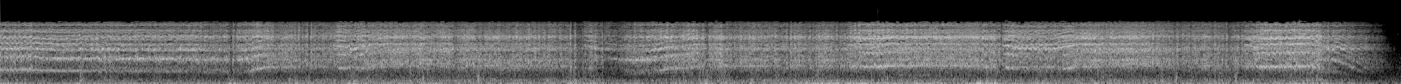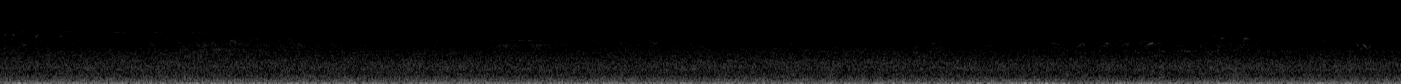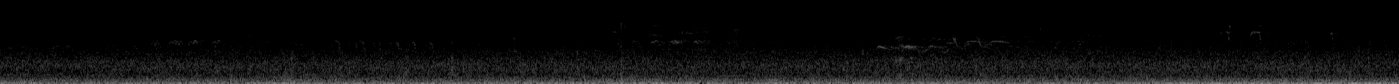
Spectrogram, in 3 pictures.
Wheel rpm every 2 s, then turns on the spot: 160, 200, 220, 200, 230, 220, 140, 0, 0, 0, 0, 0, 0, 0, 0, 0, 0, 0, 0, 0, 0.
none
